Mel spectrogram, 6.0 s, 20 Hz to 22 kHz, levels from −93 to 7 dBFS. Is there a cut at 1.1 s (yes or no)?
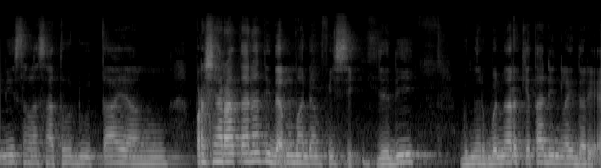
no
